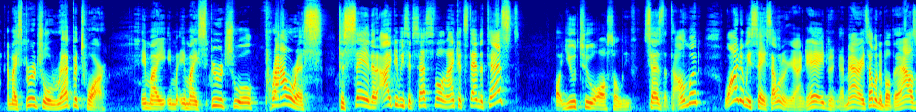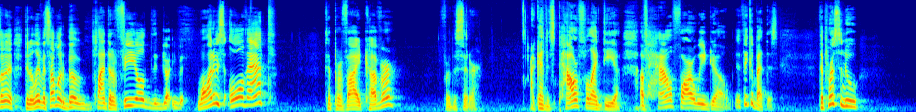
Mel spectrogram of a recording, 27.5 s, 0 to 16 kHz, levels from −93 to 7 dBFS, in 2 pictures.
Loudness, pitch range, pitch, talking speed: -18 LUFS, 135-220 Hz, 175 Hz, 190 wpm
